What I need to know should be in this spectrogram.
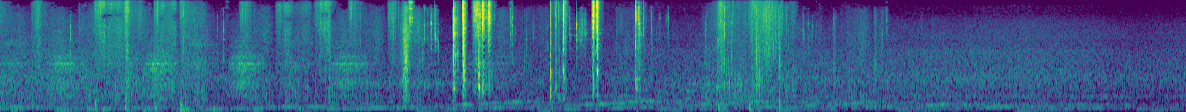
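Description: Footsteps crunch steadily through grass and undergrowth.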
